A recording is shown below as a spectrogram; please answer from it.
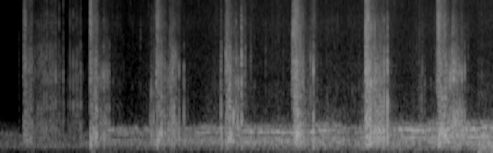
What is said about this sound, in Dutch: Het geluid van zware voetstappen door een dikke laag sneeuw weerkaatst door de nachtelijke stilte. Een wollige witte deken bedekt de hellingen van de rij heuvels, die bekend staat als de Scherpe Heuvels.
